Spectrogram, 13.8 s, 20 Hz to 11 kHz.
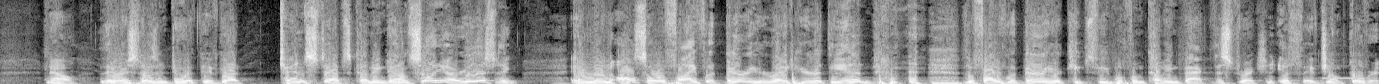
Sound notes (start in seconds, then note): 8.7 chuckles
